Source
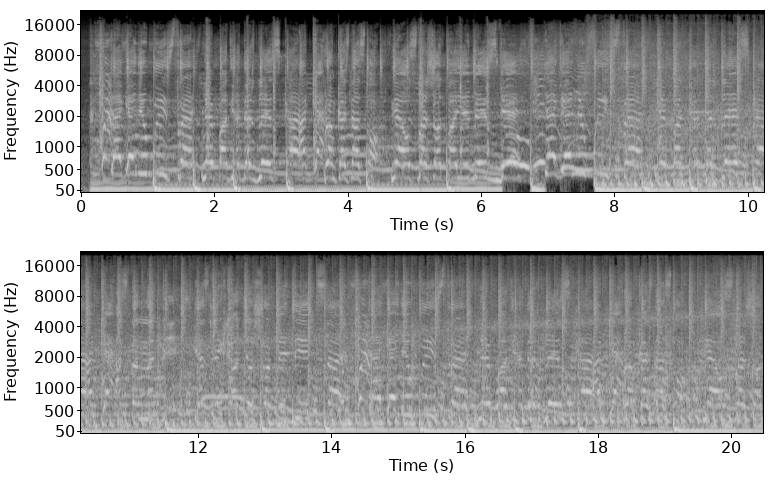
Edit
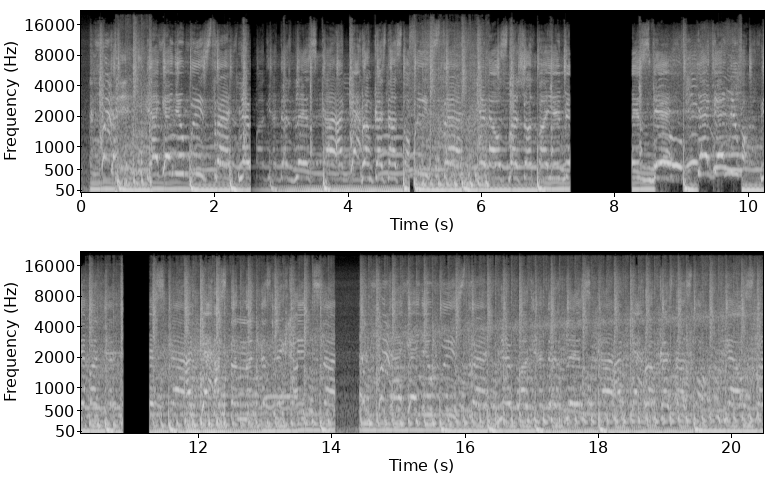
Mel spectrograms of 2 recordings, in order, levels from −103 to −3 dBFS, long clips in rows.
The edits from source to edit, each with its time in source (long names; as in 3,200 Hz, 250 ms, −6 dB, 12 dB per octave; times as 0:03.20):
0:02.00–0:03.01: fade in
0:04.38–0:04.77: swap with 0:07.63–0:08.83
0:05.98: splice in silence 0.93 s
0:09.40–0:09.80: silence
0:10.34–0:10.94: clip gain +4 dB
0:11.48–0:12.03: move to 0:00.52
0:12.57–0:13.56: remove
0:14.12: splice in room tone 0.37 s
